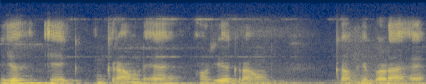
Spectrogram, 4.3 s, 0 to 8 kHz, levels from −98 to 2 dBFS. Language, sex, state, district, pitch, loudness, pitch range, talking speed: Hindi, male, Chhattisgarh, Kabirdham, 125 Hz, -19 LUFS, 115-135 Hz, 140 wpm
